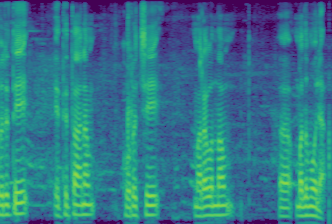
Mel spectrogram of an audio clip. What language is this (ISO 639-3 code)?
mal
